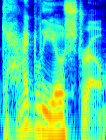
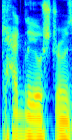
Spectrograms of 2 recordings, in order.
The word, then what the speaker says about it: Cagliostro: So I wanted to dive into Lupin the Third, The Castle of Cagliostro, I believe is how you pronounce it.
